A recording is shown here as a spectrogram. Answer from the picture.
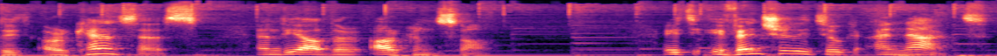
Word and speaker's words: Arkansas: In 1881 the Legislature passed a resolution that the spelling would be Arkansas and the pronunciation was to be "Arkansaw".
